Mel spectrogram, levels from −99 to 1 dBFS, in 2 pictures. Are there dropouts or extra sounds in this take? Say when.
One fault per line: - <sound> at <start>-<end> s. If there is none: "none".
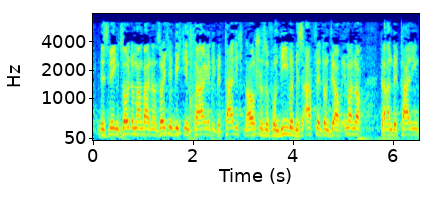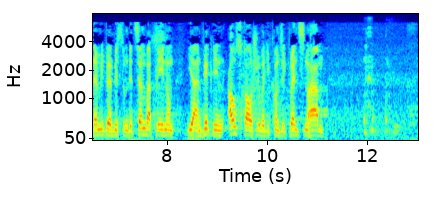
- cough at 11.9-12.7 s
